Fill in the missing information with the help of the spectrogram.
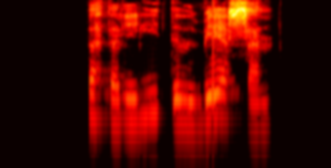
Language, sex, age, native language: Icelandic, female, 9, Icelandic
